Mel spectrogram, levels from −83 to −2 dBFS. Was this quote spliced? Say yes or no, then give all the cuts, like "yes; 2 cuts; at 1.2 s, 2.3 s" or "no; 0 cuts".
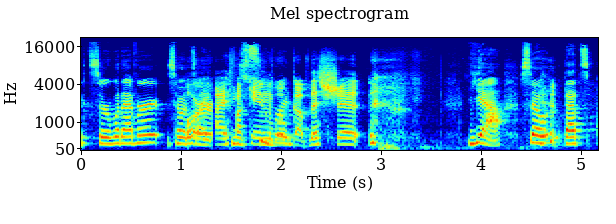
yes; 2 cuts; at 1.3 s, 2.3 s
